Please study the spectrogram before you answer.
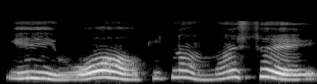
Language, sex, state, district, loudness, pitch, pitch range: Hindi, female, Jharkhand, Sahebganj, -14 LUFS, 275 Hz, 235-320 Hz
